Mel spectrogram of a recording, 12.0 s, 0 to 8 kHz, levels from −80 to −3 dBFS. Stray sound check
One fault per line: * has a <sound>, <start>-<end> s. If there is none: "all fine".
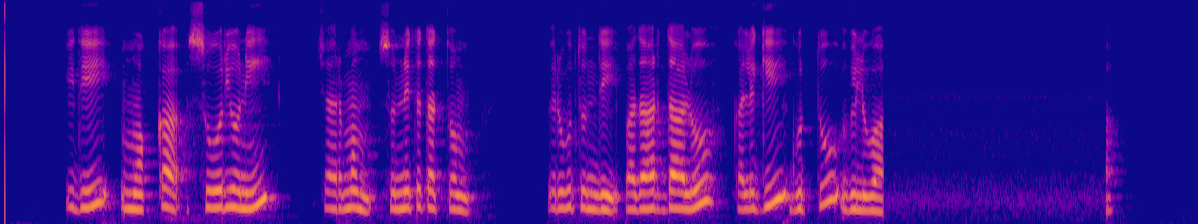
all fine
